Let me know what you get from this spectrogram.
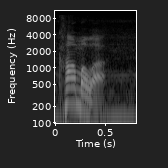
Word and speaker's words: Kamala: Her name is pronounced comma, like the punctuation mark. Look, Kamala.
